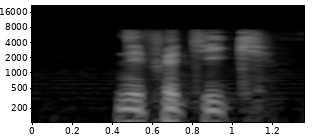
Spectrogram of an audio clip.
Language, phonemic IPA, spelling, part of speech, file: French, /ne.fʁe.tik/, néphrétique, adjective, Fr-néphrétique.oga
- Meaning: nephritic, renal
